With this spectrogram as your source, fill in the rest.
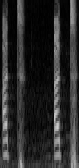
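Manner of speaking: अथ stopped on t, then a small puff of breath; hams on ta. Shown as a demonstration. Teacher showing how to read silent ta, breathy release on अथ. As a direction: let a little air escape after the t of अथ. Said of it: "हम इसको किस तरह से पढ़ेंगे".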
